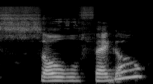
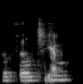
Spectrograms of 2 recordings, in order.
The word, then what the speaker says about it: solfeggio: Rossi says she sometimes sleeps with these solfego frequencies. Are you familiar with these? I think it's called solfeggio. It's Okay. pronounced solfeggio.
